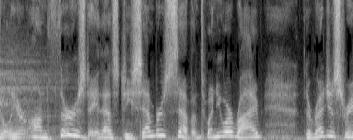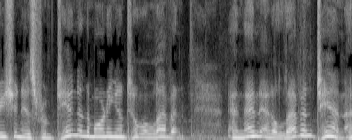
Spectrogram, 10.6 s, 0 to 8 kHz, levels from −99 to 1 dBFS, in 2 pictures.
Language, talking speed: English, 130 wpm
